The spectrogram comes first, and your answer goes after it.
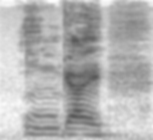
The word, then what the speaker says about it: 应该: 应该, it's first tone, isn't it?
